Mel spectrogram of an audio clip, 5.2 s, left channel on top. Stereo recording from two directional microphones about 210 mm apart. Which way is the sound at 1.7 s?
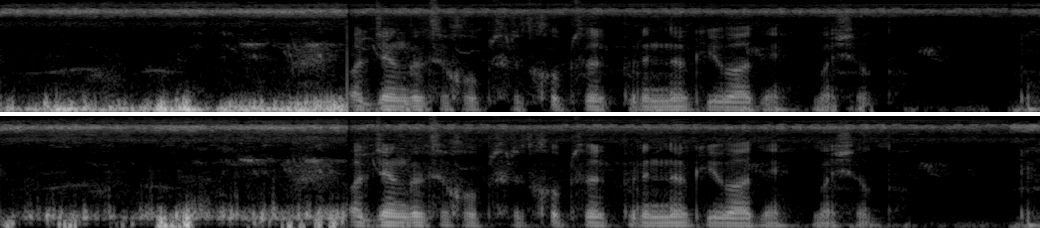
20° right (ahead or behind).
